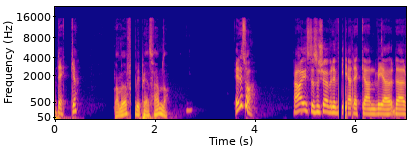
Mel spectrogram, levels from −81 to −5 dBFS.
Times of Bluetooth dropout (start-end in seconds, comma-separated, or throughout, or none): 1.50-1.60, 5.66-5.94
